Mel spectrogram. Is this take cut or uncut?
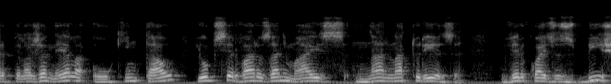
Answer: cut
